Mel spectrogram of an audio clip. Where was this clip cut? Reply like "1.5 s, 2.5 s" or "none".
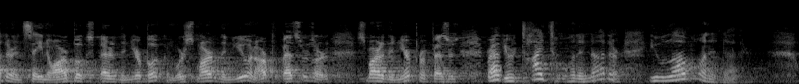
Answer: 5.0 s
